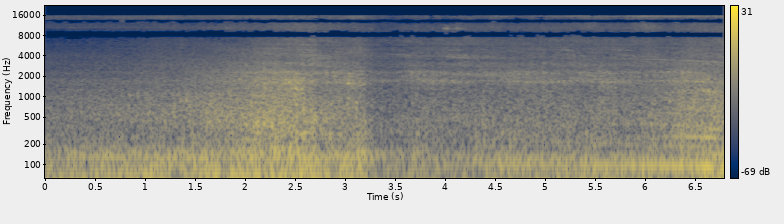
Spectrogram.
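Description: NJ Transit commuter train passing at speed, its passenger cars' wheels rushing and clattering over the rails, with a faint falling whine midway. Near the end the F40PH-2CAT diesel locomotive pushing at the rear comes by, and its engine drone joins the wheel noise.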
